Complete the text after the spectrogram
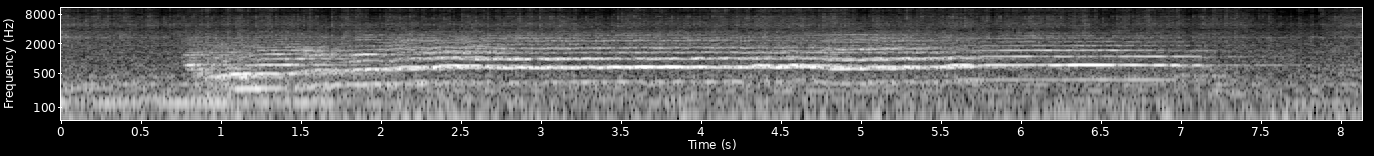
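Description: A young man hums a long, steady tune close by.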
